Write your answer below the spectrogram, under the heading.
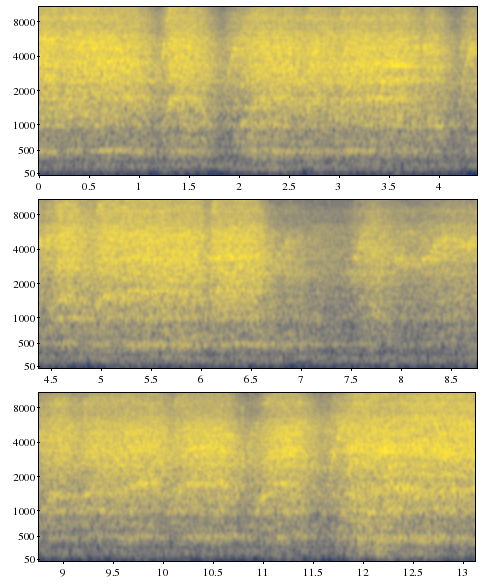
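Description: Electric RC drift car on an MST chassis sliding around on a tiled floor: its drift tyres scrub across the tiles in a continuous hiss that swells and eases as it slides through the turns, over a faint steady electric motor whine.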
